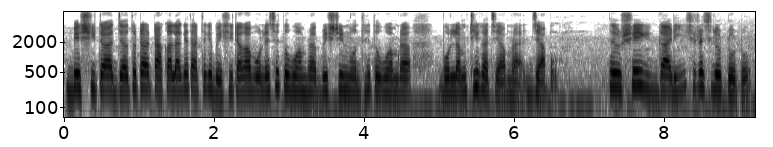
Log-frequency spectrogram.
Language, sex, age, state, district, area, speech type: Bengali, female, 30-45, West Bengal, Dakshin Dinajpur, urban, spontaneous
